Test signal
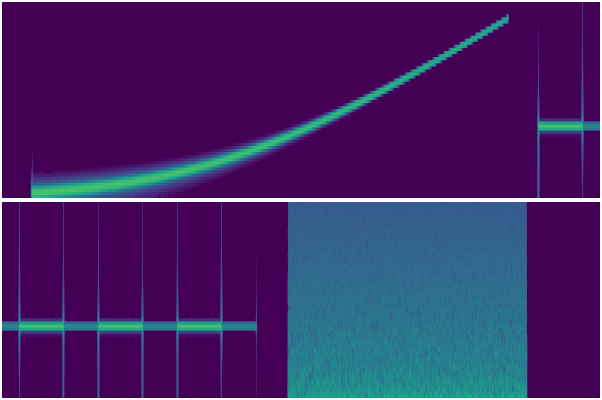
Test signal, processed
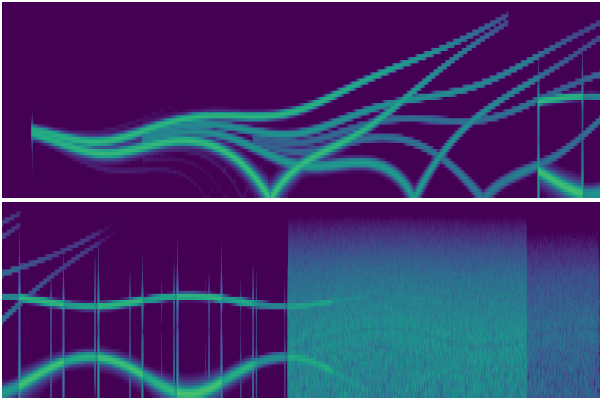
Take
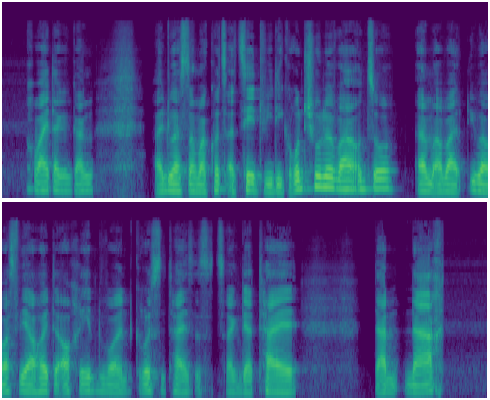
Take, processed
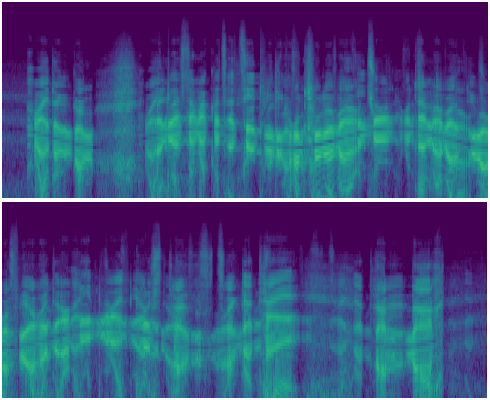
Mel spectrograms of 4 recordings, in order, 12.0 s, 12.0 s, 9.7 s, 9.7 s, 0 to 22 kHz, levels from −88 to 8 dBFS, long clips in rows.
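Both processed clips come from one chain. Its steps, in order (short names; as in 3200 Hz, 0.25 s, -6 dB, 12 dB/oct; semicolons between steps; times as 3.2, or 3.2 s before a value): HPF 210 Hz 6 dB/oct; feedback echo 1.106 s, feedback 20%, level -13 dB; compressor 3:1, threshold -29 dBFS; LPF 4100 Hz 12 dB/oct; ring modulator with a swept carrier 1400 Hz, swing 25%, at 0.51 Hz; gain +8 dB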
